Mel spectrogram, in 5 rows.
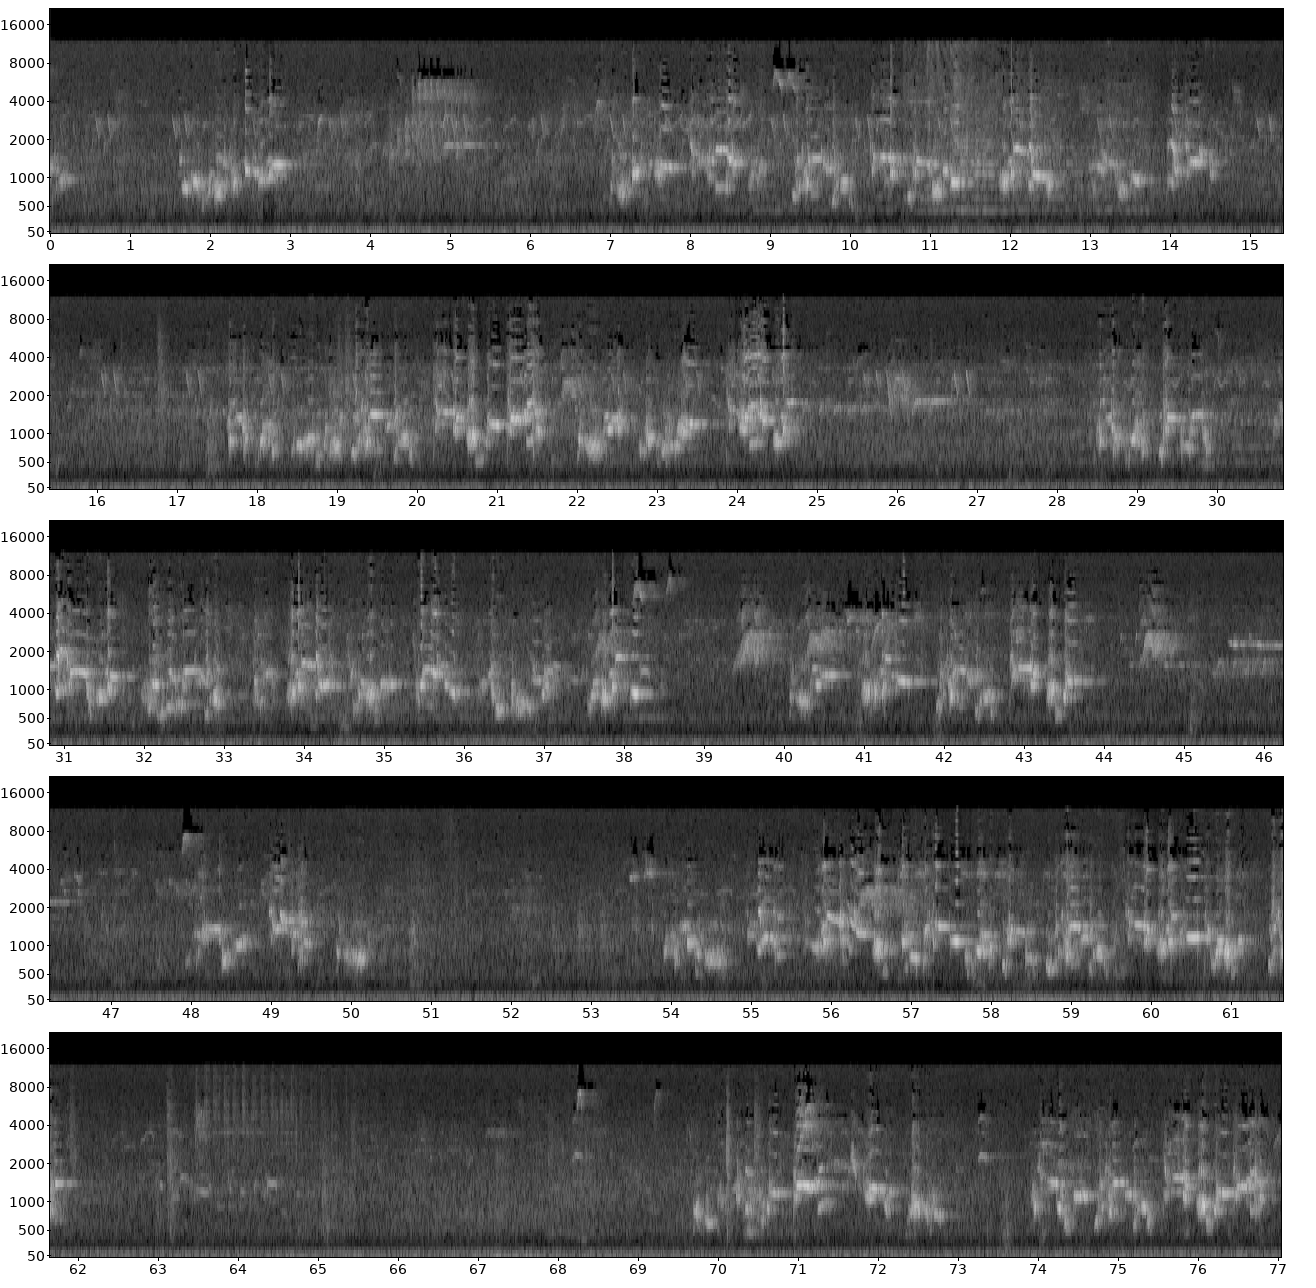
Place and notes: Australian Magpie Calling, Littlehampton, South Australia - Australian Magpie Calling
Male Australian Magpie (gymnorhina tibicen)
Recorded on 6th Sep 2008
Recorded using Schoeps CCM4Lg & CCM8Lg in M/S configuration into a Sound Devices 702 CF recorder. Rycote/Schoeps blimp.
